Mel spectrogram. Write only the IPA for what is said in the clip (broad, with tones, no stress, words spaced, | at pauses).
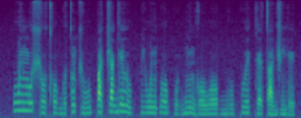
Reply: wĩ˦mo˦ʃo˨tʰo˨ ɡʷe˨tũ˦t͡ʃuː˨˦pa˦ t͡ʃa˦ɡe˦luː˨ k͡pi˦wĩ˦ɓoː˦kʷa˨ ɡ͡bĩ˦˨ɡoː˨woː˨ ɡ͡buː˨ kʷeː˦kɛ˨ta˨ d͡ʒi˨je˨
